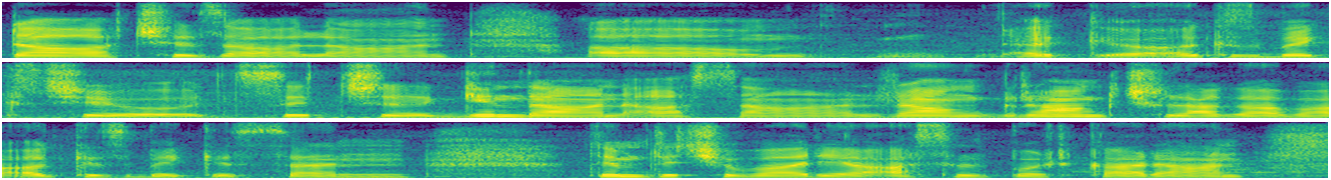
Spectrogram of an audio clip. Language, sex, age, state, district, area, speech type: Kashmiri, female, 45-60, Jammu and Kashmir, Srinagar, urban, spontaneous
